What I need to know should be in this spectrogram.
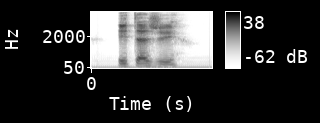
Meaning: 1. to layer, to set one above the other 2. to set in progressive installments
- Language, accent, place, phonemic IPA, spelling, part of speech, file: French, France, Lyon, /e.ta.ʒe/, étager, verb, LL-Q150 (fra)-étager.wav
